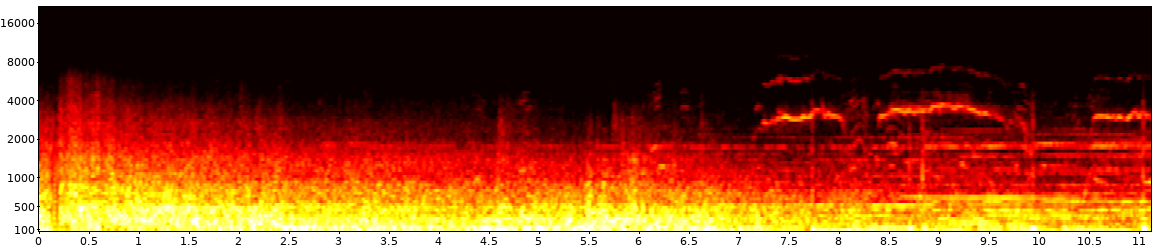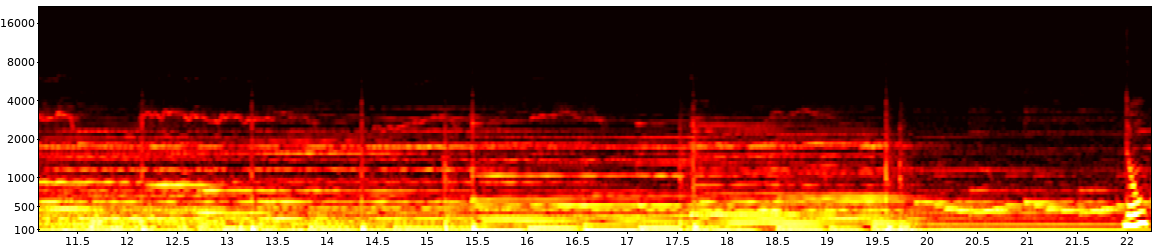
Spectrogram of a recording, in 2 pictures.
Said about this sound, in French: éclate un orage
